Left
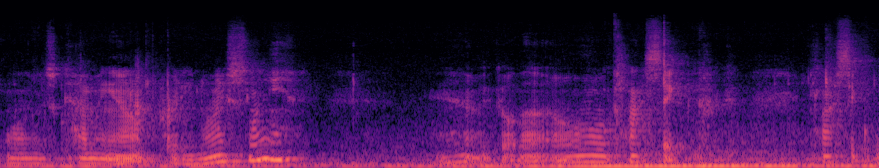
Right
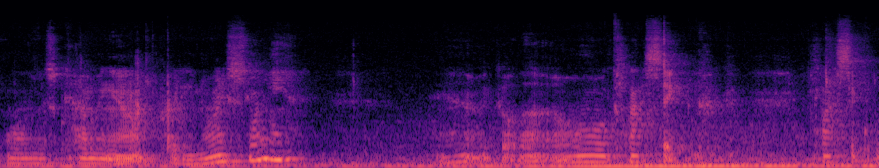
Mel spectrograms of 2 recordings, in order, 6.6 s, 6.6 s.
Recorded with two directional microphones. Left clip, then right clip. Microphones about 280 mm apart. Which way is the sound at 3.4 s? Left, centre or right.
Left.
